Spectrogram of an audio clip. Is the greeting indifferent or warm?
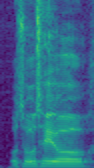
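indifferent. The greeting sounds flat and indifferent.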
